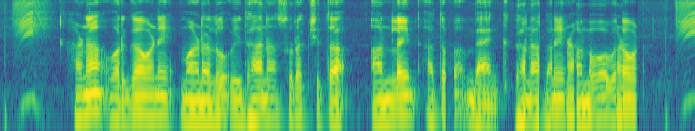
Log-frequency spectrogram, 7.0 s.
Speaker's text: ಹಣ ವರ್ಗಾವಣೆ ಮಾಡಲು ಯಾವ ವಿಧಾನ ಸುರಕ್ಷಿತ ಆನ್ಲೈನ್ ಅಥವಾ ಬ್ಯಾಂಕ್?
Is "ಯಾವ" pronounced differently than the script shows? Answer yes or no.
yes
